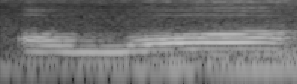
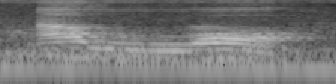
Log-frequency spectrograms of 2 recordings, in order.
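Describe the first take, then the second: First: The first vowel is dark and heavy. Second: The first vowel is bright and thin. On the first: The speaker calls it wrong. "jangan Allah, Allah, salah" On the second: The speaker calls it right. "Tapi A, Allah, jangan terbawa tebal"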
